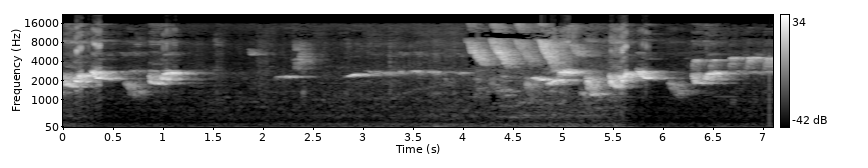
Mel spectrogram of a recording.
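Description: A bird calling in bursts of shrill squawks and chirps, some sweeping down in pitch. They are quieter for a couple of seconds in the middle, then come thick and fast again from about four seconds in.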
